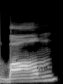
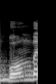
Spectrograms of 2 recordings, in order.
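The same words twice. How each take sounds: First: बॉम्ब said as bom, the b silent; correct pronunciation. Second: बॉम्ब with the final b sounded, bomb-b; deliberately wrong बॉम्ब with an audible final b; wrong pronunciation. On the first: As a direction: say बॉम्ब ending on m, no b. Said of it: "सही pronunciation इनका क्या है". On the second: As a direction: say बॉम्ब pronouncing the b at the end. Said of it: "बॉम्ब नहीं बोलेंगे". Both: Shown as a demonstration.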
